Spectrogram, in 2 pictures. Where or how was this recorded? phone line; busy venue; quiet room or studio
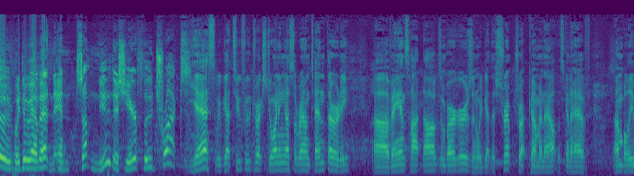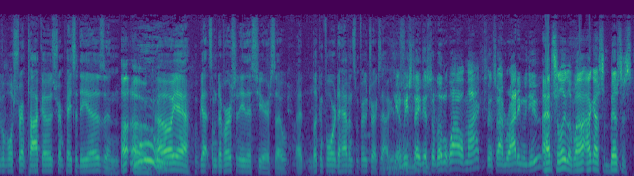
busy venue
